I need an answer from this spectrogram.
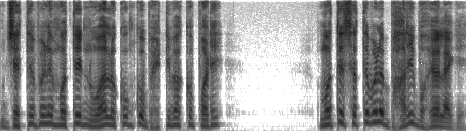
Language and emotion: Odia, fearful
